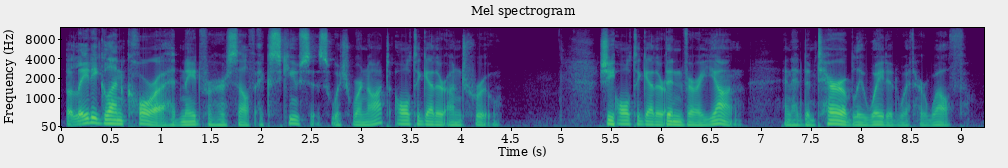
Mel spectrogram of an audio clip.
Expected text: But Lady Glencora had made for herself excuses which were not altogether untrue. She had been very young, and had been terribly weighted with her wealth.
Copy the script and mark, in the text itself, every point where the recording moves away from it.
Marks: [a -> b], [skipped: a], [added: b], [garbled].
But Lady Glencora had made for herself excuses which were not altogether untrue. She [had -> altogether] been very young, and had been terribly weighted with her wealth.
